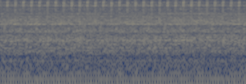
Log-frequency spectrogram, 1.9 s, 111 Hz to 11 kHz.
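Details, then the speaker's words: 1985 BMW 635CSi E24 after 12 years sitting, just revived by replacing the crank sensors: steady, even idle with a smooth regular pulse, no misses or knocks. Runs healthy. Normal idle. "wow wow this thing runs runs like a cherry oh dust I'm actually amazed right now at how nice this car runs 10"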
